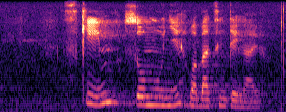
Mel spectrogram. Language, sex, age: Zulu, female, 20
